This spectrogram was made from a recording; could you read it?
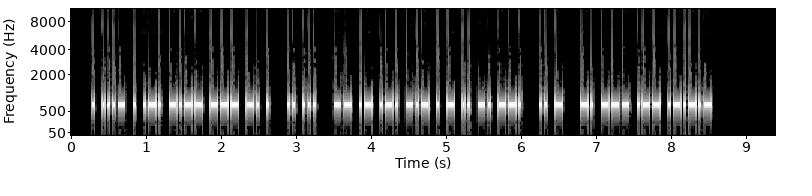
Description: Morse code, heard as a keyed tone, about 36 wpm, 690 Hz. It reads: EVERYONE IS MARKETING IT NOW.
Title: Sentences from Top 1000 Words - Review Part 5 - 35wpm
